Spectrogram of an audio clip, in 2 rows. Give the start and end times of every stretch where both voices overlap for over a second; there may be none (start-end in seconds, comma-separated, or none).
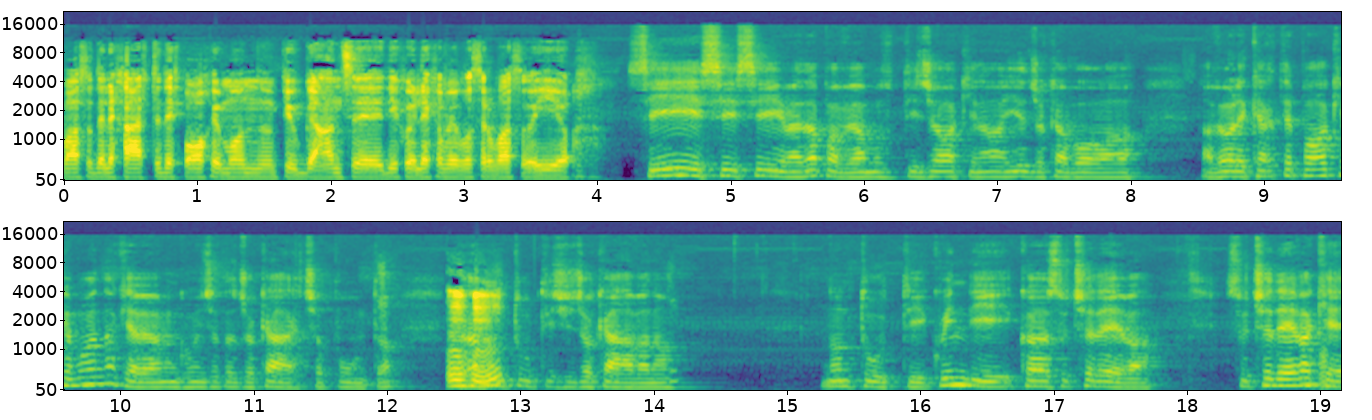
none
